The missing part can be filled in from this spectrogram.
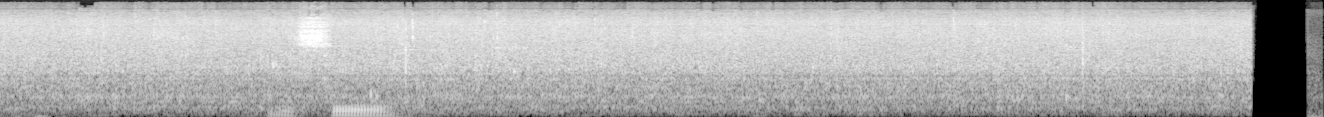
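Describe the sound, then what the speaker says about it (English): Running water from a sacred waterfall where a flowering plant grows, a steady full rushing wash heard close and continuous, with brief speech and a short knock partway through before it cuts out near the end. "the plant itself is growing in this running water out of the sacred waterfall"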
